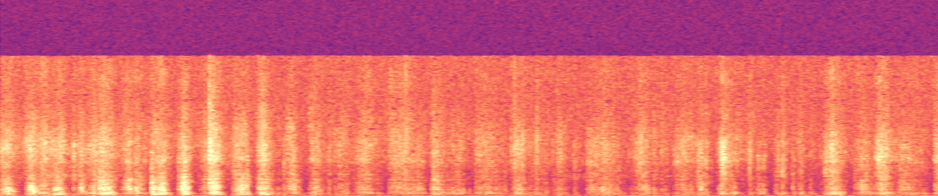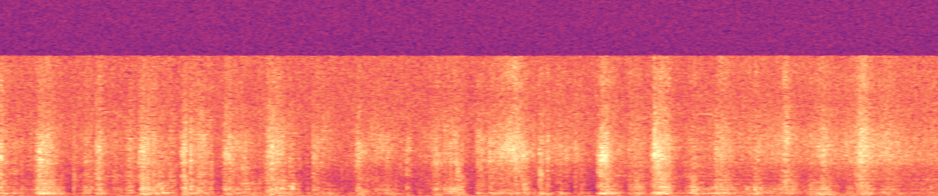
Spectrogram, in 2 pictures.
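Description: A soft printed fabric pillow is hugged close while both hands scratch and rub its fabric surface with the nails. The result is a quiet, muffled, loosely rhythmic patter of scratching strokes, slightly louder in the first two seconds, then steady and dull with little brightness.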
